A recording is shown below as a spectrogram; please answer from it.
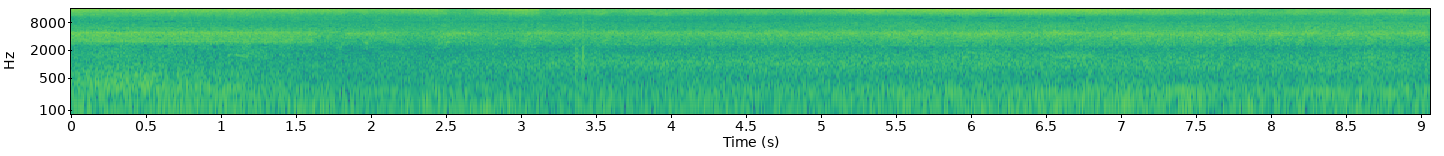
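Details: Street chorus of cicadas in a heatwave, an unbroken high shrill hiss holding steady throughout, over a low rumble of traffic.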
